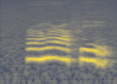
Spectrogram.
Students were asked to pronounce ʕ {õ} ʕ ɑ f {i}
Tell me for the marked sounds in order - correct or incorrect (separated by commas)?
correct, incorrect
